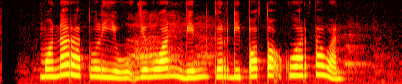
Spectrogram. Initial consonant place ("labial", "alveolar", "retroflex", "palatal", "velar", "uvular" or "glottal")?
labial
